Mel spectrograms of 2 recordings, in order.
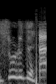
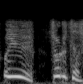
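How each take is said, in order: First: Said in the usual way. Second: Sudden high yelp of pain; ouch, hot hot; burnt yelp. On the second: Real, not acted. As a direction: yelp as if scalded. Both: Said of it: "என்ன சூடு?".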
